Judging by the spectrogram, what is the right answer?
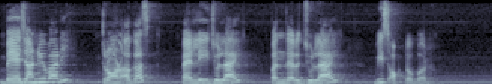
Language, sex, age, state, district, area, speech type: Gujarati, female, 45-60, Gujarat, Surat, urban, spontaneous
